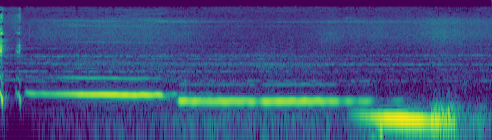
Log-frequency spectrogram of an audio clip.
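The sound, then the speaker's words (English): A long, low whale call with sustained tonal moans that slide downward in pitch, ending in a deeper, louder groan, heard alone over faint underwater hiss. “I'm not even sure if I want to show it, because my voice is definitely much more sexual than the whale, but at least the whale is reacting.”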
